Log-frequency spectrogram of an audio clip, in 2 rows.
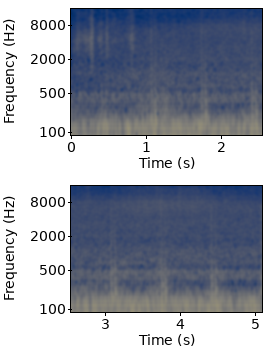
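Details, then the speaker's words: Diesel heater mounted on the side of the camper, after modifications to quiet its fuel dosing pump. Faint, regular light ticks about 1.5 per second over a low hum, barely felt on the case and inaudible inside: fuel dosing pump ticking. "Definitely can still hear it. Definitely can still hear it a little tiny bit. Can barely feel it on the case."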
